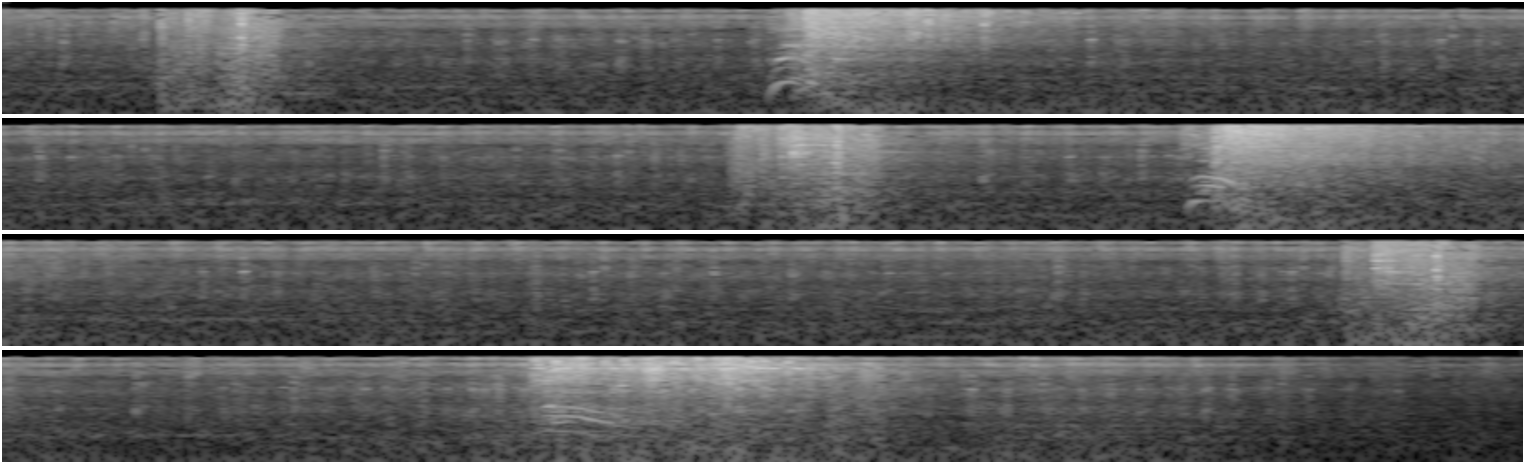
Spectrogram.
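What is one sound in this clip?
A heavy metal wheel rumbles and grinds as it turns.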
